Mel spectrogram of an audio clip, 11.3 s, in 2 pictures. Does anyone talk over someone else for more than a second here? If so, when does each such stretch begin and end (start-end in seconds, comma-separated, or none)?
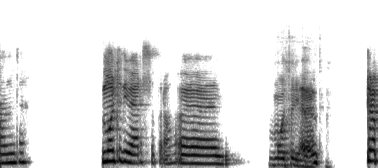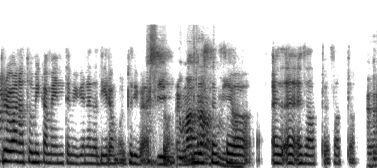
7.8-9.3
